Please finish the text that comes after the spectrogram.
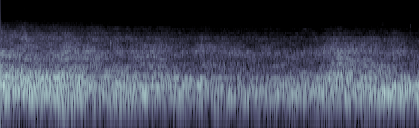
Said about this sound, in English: The thought of a plane is so amazing to me. That big old piece of metal just up there, flying around, la la la.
